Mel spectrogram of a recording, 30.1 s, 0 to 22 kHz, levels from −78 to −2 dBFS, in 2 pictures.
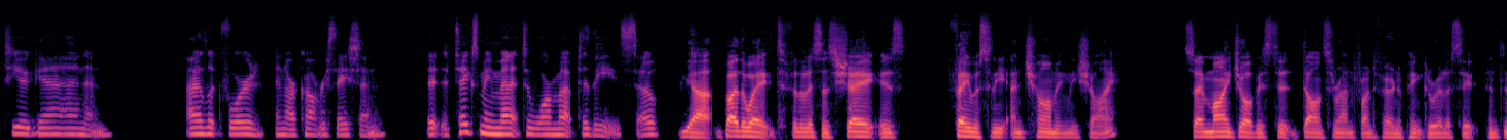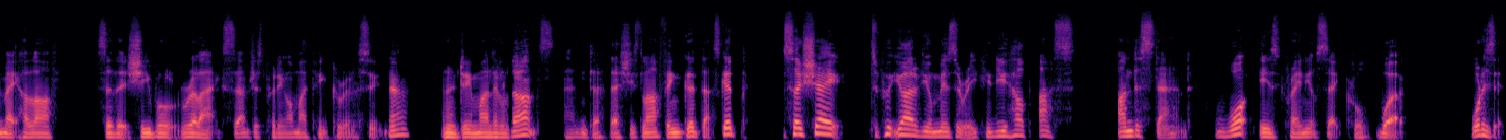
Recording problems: none

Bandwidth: 15.5 kHz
